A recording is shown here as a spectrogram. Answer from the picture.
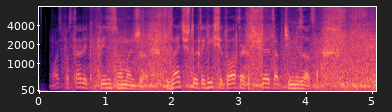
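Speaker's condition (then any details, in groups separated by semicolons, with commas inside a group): No condition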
